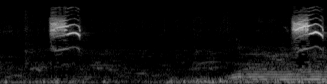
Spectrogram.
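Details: Agitated wild sogon woodpecker calling a rival: two loud, high, rasping calls, each bending downward, separated by about two and a half seconds, with a low hum entering near the end.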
